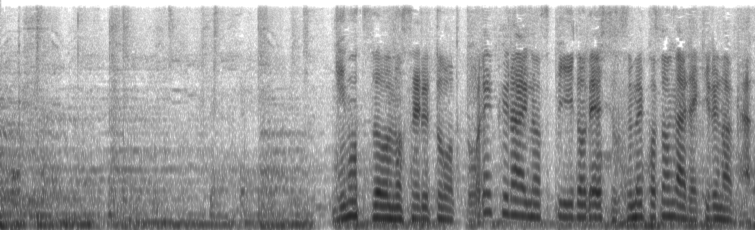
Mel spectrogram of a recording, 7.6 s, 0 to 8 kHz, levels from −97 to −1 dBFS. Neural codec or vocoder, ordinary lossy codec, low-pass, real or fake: codec, 16 kHz in and 24 kHz out, 1.1 kbps, FireRedTTS-2 codec; none; 7.2 kHz; fake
